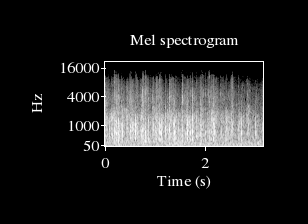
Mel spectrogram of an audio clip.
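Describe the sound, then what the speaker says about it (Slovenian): An audience applauds at the opening of renovated rooms, giving steady, moderately distant clapping throughout with no break. "Pa jim zaploskajmo"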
